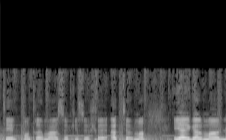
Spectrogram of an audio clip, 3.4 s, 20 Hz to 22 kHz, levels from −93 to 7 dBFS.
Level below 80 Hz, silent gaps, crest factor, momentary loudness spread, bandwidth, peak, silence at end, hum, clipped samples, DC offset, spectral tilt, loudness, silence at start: -46 dBFS; none; 18 dB; 12 LU; 11.5 kHz; -4 dBFS; 0 s; none; under 0.1%; under 0.1%; -6 dB/octave; -22 LUFS; 0 s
